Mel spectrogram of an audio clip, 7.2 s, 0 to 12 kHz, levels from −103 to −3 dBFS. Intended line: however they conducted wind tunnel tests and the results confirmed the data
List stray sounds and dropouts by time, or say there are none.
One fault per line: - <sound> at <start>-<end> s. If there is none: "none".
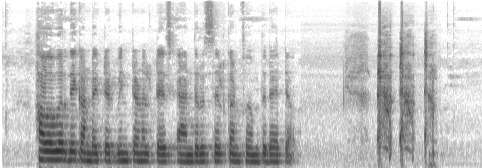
- cough at 5.1-6.6 s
